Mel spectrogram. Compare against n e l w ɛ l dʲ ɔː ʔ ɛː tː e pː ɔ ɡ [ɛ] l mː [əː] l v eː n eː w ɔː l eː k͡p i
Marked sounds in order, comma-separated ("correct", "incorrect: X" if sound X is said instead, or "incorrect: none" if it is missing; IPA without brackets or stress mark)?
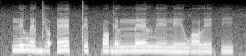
correct, incorrect: ɛː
